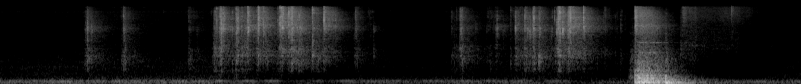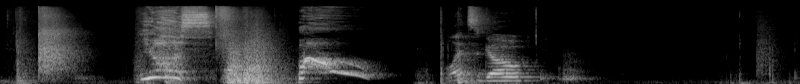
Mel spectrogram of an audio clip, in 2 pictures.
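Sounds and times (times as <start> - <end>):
speed cube clicking turns: 0.8 - 3.8, 4.5 - 6.2.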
